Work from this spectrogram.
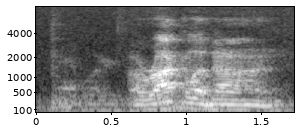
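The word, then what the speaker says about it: Euroclydon: But the Weather Channel comes an Aeroclydon is how you say this.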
